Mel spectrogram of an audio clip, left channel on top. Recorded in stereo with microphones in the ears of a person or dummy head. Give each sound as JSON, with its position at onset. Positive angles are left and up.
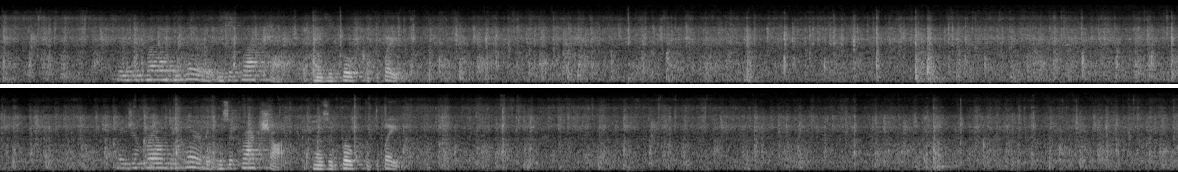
{"t": 1.2, "sound": "a woman speaking", "side_deg": -80, "distance_m": 3.5}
